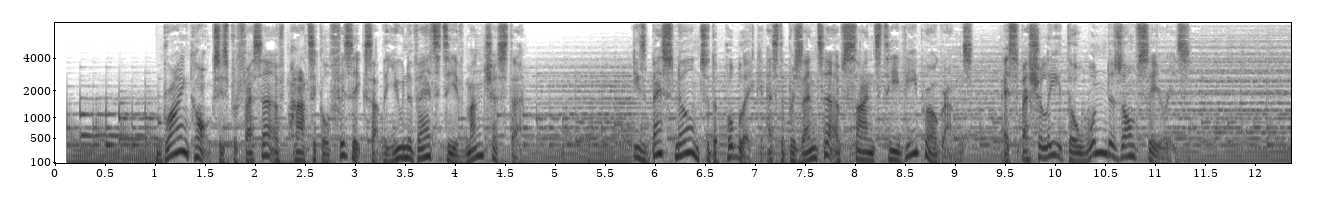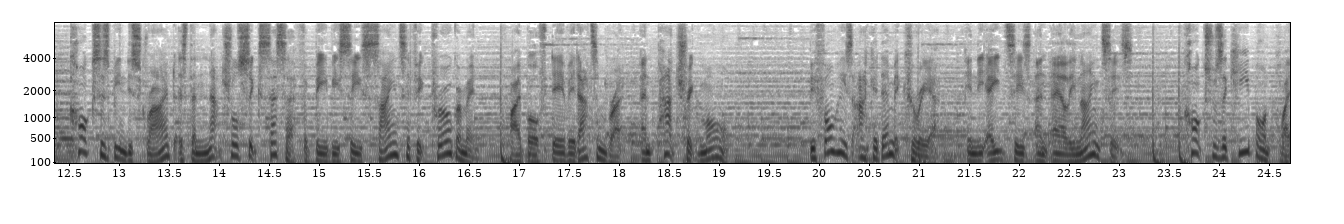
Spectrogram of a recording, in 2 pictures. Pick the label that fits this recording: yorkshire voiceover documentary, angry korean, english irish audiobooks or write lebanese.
yorkshire voiceover documentary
